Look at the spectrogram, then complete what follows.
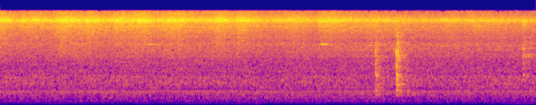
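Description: Banana slices sizzling in melted butter in a frying pan, a steady hiss, as a spatula turns them; the spatula knocks against the pan twice about five seconds in.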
